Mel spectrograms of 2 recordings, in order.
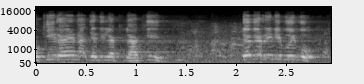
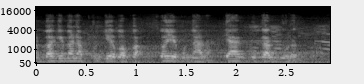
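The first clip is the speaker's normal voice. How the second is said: much lower and softer commanding; solemn divine voice; 8 semitones lower, 8 dB quieter than usual. Retold or imitated. God telling Ibrahim to yield to his father, solemn and low. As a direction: speak it as a grave low decree. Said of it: "Allah berfirman".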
